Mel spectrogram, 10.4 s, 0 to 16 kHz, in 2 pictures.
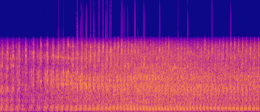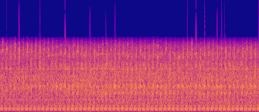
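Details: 1974 Super engine cranks, catches and settles to idle with a hard, even knock about four times a second in time with the engine: rod knock.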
